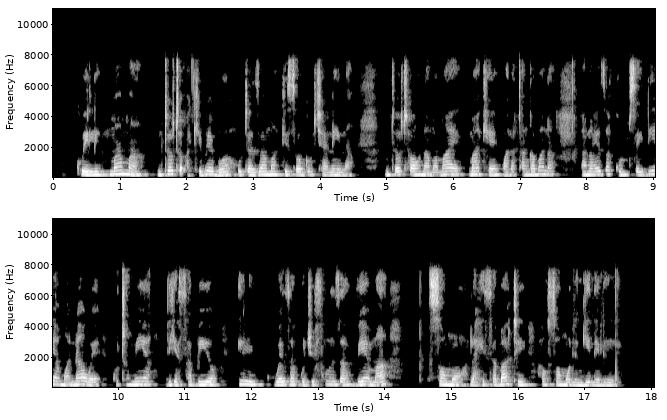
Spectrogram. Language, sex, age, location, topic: Swahili, female, 18-24, Nairobi, education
